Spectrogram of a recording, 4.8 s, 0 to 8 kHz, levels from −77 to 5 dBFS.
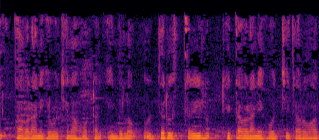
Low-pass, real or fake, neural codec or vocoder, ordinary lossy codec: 7.2 kHz; real; none; MP3, 32 kbps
